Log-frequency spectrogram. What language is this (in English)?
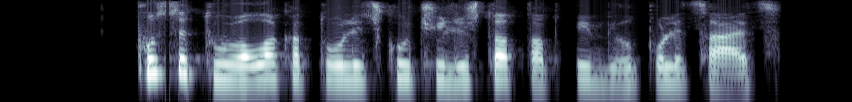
Macedonian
